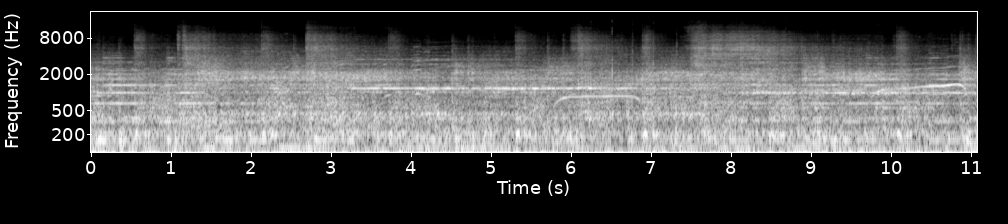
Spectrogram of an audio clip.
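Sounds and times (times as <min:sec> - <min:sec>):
crowd cheering and shouting: 0:00.0 - 0:11.0
intro music with bass drone: 0:00.0 - 0:11.0.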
